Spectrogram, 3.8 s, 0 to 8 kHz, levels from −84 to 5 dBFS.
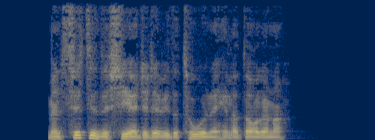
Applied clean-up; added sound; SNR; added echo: none; none; none; none.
